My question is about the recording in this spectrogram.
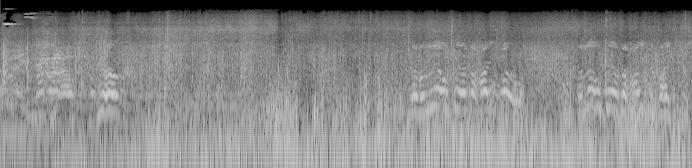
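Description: Wind buffeting a helmet-mounted camera microphone at speed during a mountain-bike descent, with the steady rumble of tyres on a rough dirt trail. Untranscribed voice sounds come through near the start and again in the second half.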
